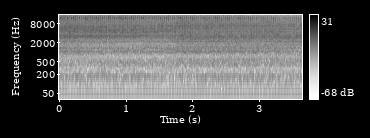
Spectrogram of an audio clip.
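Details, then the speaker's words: Ford FG Falcon daily driver after suspension, brakes, full service and diff oil: even, steady idle with a smooth low hum and no stumble or miss; sounds much smoother than before, healthy. "That is the work we did. We on. And it sounds, as you can imagine, so much smoother."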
